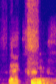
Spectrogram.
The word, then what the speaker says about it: CEX: Why would the next CEX, pronounced sex, fail?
